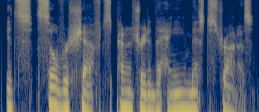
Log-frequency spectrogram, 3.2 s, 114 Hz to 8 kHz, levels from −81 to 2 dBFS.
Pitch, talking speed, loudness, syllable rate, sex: 115 Hz, 150 wpm, -22 LUFS, 4.7 syllables/s, male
